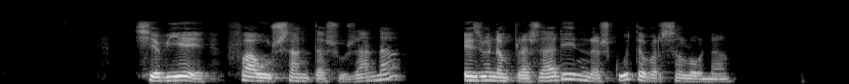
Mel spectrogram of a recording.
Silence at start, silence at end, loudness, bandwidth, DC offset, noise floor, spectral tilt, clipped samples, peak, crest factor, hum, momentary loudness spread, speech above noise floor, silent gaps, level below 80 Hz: 1.35 s; 1.2 s; -17 LUFS; 7.8 kHz; under 0.1%; under -90 dBFS; -5.5 dB/octave; under 0.1%; 0 dBFS; 18 dB; none; 13 LU; over 74 dB; 4.40-4.63 s; -60 dBFS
